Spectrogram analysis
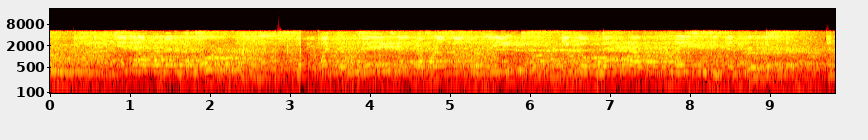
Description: A person speaks over a microphone while people chatter in the distance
